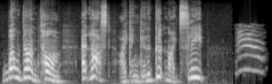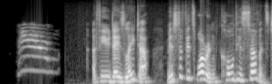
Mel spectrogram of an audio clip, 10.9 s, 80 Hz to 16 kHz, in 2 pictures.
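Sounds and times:
speech: 0:00.2 - 0:04.2, 0:07.3 - 0:10.8
cat chasing mice meowing: 0:04.7 - 0:06.7.

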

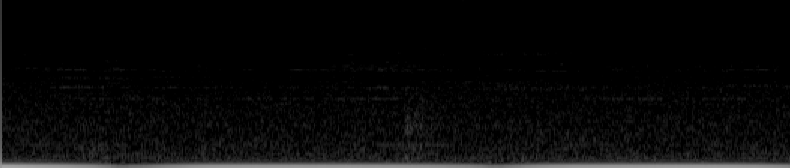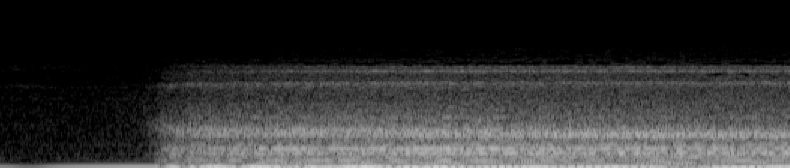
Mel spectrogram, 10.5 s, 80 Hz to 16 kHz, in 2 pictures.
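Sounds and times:
singing bowl humming: 0:06.2 - 0:10.5.

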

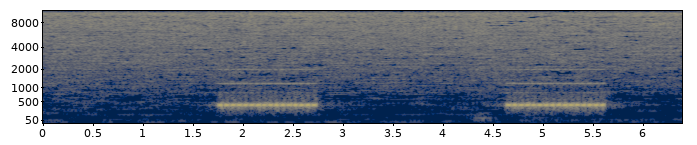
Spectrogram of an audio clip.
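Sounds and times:
telephone ringback tone with rapid warbling pulse: 0:01.7 - 0:02.8, 0:04.6 - 0:05.7.

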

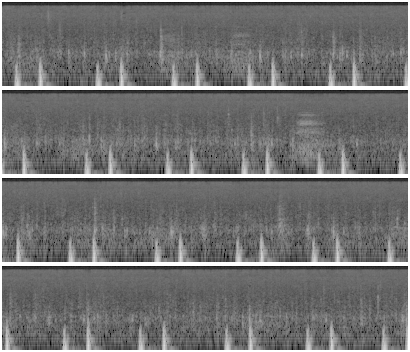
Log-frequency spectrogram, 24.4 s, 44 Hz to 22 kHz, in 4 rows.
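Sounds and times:
faint soft hiss: 0:00.0 - 0:24.3
heartbeat thumping as a low double thud: 0:00.1 - 0:00.8, 0:01.4 - 0:03.1, 0:03.7 - 0:04.3, 0:04.9 - 0:06.6, 0:07.3 - 0:07.9, 0:08.5 - 0:09.1, 0:09.7 - 0:10.2, 0:10.8 - 0:11.4, 0:12.0 - 0:12.6, 0:13.2 - 0:13.7, 0:14.5 - 0:15.1, 0:15.7 - 0:17.4, 0:18.0 - 0:18.5, 0:19.2 - 0:20.9, 0:21.6 - 0:22.2, 0:22.8 - 0:23.4, 0:24.0 - 0:24.3.

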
